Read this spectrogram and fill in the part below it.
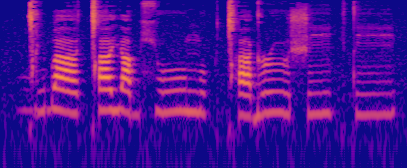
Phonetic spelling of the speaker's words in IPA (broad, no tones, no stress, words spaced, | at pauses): ɡ͡ǀib aːɐ̯ǀajab çuː ŋukǀʰaɡɹɯ ʃiːktiː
